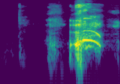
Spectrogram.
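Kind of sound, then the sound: human body sound, cough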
